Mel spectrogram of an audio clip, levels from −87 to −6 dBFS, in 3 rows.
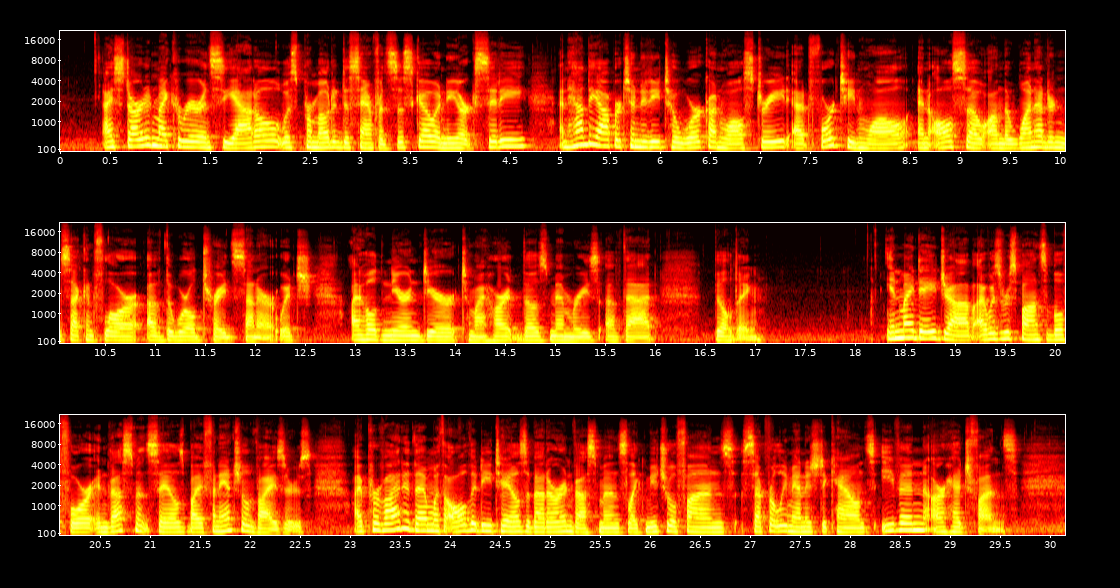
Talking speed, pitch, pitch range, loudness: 170 wpm, 155 Hz, 140-180 Hz, -18 LUFS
